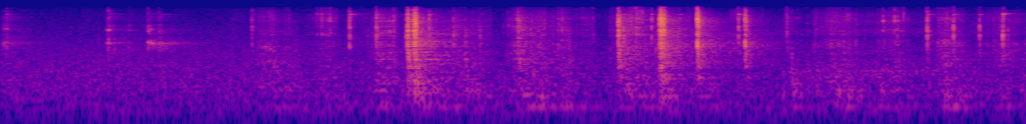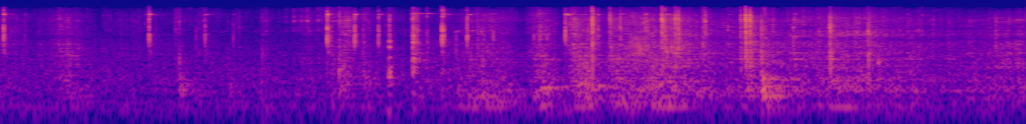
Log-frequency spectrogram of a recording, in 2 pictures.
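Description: A screen spline roller's metal wheel pressing rubber spline and screen mesh into a metal door frame's channel: a run of irregular clicks and crackles, in two busier spells.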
